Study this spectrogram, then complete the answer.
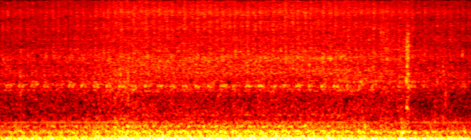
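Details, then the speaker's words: Jaguar with engine cold, coolant reading low: even low hum at cold idle, steady rumble with no knock or tick, brief rev despite being cold; engine sounds healthy. "it's pretty good. Sounds good. Ooh, yeah, that. Well, I'm not supposed to rev a cold engine, but yeah, man."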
